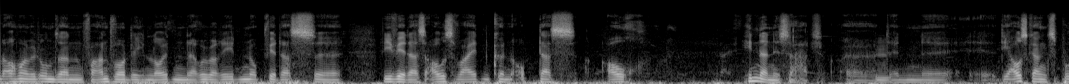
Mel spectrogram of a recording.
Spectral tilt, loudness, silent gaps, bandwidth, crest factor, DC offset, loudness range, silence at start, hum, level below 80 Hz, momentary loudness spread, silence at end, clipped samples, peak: -4.5 dB/octave; -24 LUFS; none; 13 kHz; 18 dB; under 0.1%; 5 LU; 0 s; none; -32 dBFS; 19 LU; 0 s; under 0.1%; -6 dBFS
